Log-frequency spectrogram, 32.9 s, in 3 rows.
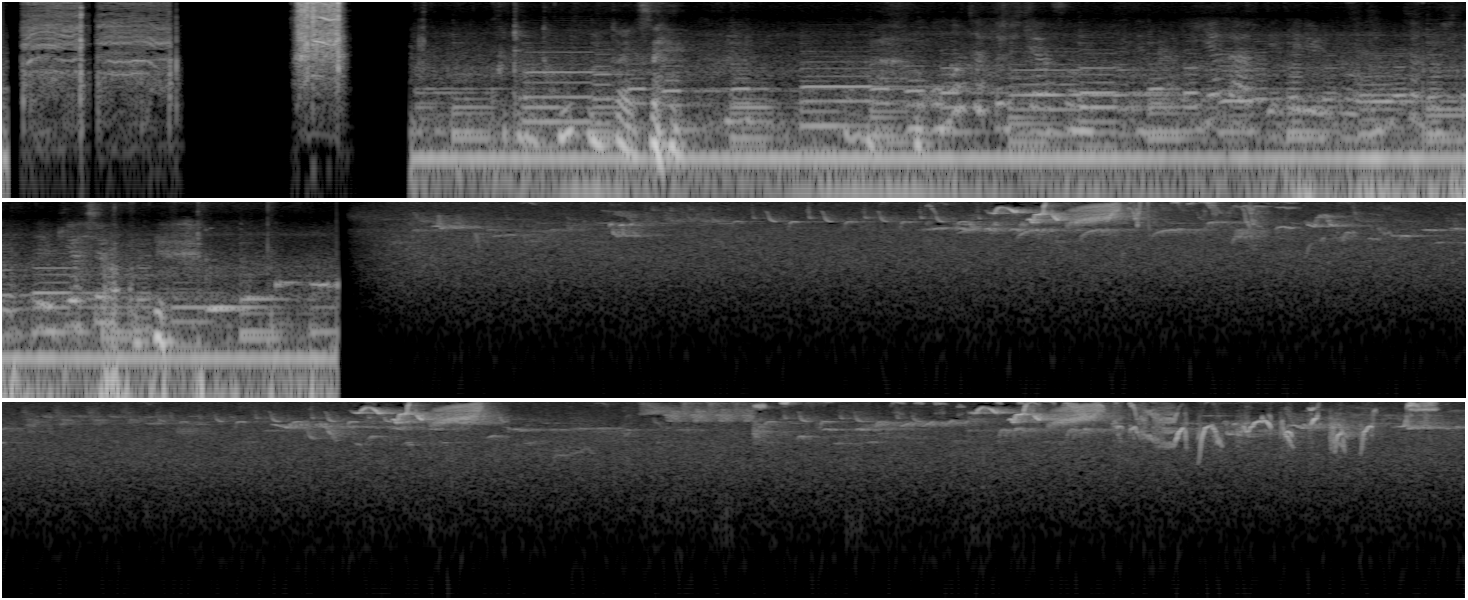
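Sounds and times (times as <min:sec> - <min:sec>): small songbirds chirping: 0:14.0 - 0:32.9.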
